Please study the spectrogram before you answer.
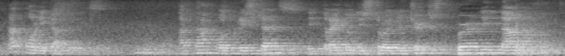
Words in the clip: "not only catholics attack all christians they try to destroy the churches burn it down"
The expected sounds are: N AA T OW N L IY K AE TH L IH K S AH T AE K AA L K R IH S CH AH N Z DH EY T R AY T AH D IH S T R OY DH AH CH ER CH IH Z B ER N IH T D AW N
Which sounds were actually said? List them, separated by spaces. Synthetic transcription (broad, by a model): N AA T OW N L IY K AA T L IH K S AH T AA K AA N K R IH S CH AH N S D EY T R AY T AH D IH S T R OY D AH CH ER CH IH S B ER N IH T D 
